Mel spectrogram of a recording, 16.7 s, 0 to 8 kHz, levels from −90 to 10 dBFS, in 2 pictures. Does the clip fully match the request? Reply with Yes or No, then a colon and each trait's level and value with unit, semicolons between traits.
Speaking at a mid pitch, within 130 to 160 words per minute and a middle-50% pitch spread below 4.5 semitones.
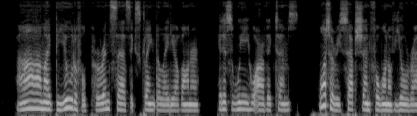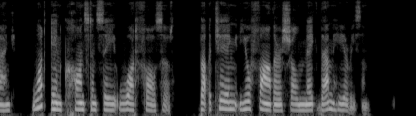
Yes: medium, 165 Hz; slow, 135 wpm; average, 2.7 semitones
